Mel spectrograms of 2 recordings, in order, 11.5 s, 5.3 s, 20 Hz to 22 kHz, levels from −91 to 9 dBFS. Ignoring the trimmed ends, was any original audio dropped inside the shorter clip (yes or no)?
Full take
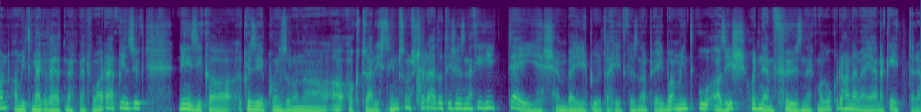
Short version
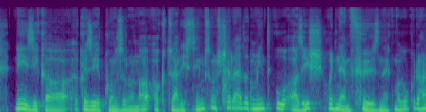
yes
